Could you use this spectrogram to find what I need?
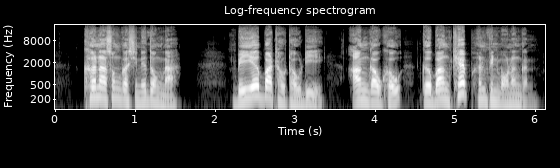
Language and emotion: Bodo, angry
